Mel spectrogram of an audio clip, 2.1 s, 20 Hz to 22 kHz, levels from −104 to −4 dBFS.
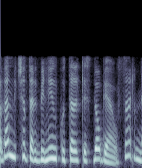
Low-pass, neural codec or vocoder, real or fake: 5.4 kHz; codec, 16 kHz, 1 kbps, FunCodec, trained on LibriTTS, 50 frames a second; fake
